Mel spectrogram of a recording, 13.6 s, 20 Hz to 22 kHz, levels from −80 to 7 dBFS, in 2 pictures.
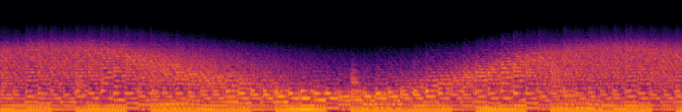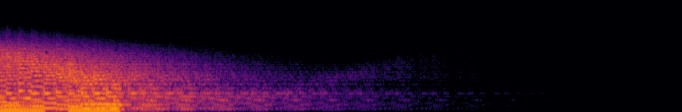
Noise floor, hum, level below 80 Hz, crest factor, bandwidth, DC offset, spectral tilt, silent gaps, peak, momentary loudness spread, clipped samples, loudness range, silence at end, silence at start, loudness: -89 dBFS; none; -24 dBFS; 16 dB; 6.6 kHz; under 0.1%; -8 dB/octave; none; 0 dBFS; 3 LU; under 0.1%; 6 LU; 4.55 s; 0 s; -14 LUFS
